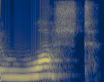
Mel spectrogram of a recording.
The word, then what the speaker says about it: washed: thinking he's not sure two people said with a D washed washed William agrees with a D I am sorry to say guys that no it's with a T I washed my hands thank you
